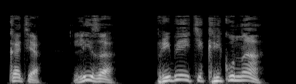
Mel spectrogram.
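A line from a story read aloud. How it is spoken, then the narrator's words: Shouted. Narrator (Russian): прокричала Даша, понимая, что если сейчас тот крикнет, то они попросту проиграют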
